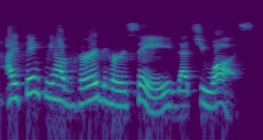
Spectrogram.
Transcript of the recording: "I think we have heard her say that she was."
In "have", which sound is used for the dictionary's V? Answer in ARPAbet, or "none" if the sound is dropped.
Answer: V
